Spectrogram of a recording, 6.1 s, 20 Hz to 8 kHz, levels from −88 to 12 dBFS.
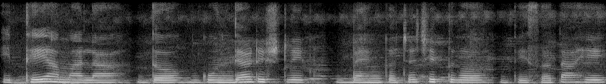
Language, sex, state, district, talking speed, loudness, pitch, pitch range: Marathi, female, Maharashtra, Gondia, 100 wpm, -16 LUFS, 205 Hz, 200-220 Hz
